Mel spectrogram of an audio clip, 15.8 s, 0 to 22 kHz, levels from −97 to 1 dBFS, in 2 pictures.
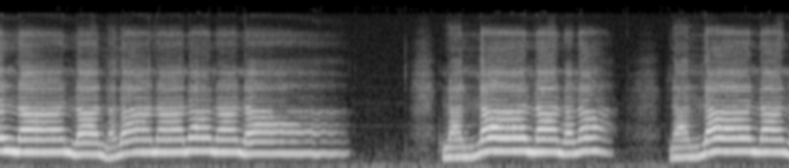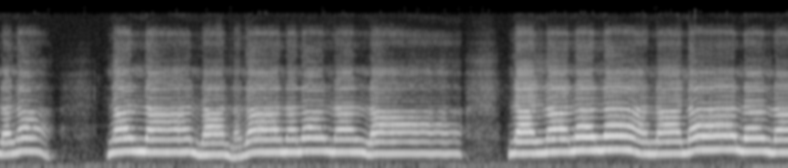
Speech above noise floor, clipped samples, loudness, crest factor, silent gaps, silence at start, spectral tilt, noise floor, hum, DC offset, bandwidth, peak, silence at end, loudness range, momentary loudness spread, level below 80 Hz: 34 dB; under 0.1%; -19 LUFS; 14 dB; none; 0 s; -4.5 dB/octave; -52 dBFS; none; under 0.1%; 13 kHz; -6 dBFS; 0 s; 4 LU; 11 LU; -54 dBFS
